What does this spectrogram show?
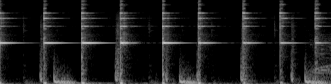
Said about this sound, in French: Pour les sons désagréables, d'abord la cuillère sur l'assiette et contre le verre.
